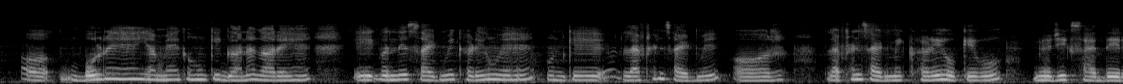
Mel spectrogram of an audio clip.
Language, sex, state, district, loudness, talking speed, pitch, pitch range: Hindi, female, Uttar Pradesh, Hamirpur, -27 LUFS, 190 wpm, 205 Hz, 195-225 Hz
